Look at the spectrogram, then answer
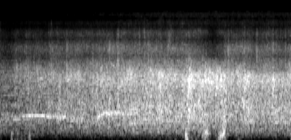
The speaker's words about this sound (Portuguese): Alguém pode levantar a mão para aplaudir bem forte.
